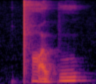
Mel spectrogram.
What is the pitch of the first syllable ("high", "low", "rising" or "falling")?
low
